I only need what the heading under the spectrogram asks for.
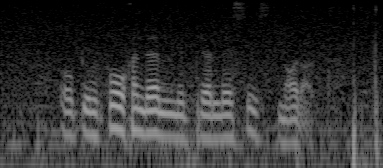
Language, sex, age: Afrikaans, male, 20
